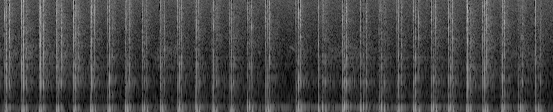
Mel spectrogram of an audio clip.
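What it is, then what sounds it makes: Small plastic bottle. A small, hollow pink plastic bottle with a pink cap is held upright and tapped quickly with the fingertips close to the microphone. About thirty short, hollow, low-pitched thuds come in a steady, slightly uneven rhythm, each dying away almost at once with a faint bright click on top.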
